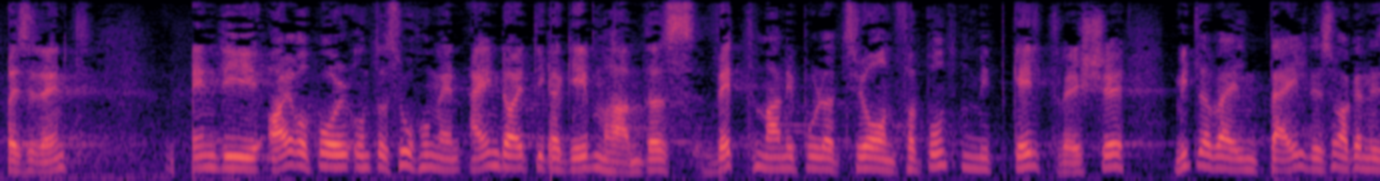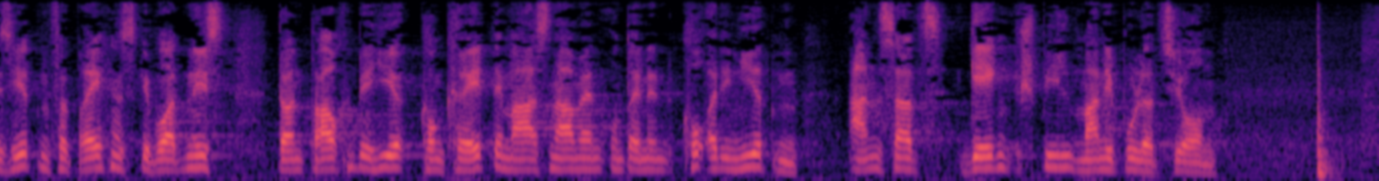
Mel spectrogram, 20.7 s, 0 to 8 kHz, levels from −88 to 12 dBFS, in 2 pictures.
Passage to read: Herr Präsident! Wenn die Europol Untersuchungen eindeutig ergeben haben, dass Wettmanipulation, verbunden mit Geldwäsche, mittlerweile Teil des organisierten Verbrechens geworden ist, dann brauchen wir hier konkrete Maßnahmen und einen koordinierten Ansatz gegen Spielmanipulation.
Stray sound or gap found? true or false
true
